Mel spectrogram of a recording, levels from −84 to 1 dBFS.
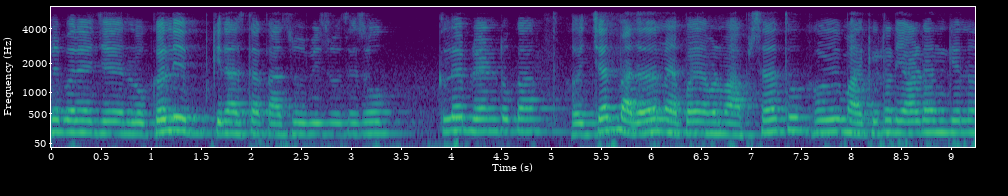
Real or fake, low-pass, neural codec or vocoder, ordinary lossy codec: real; 5.4 kHz; none; none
